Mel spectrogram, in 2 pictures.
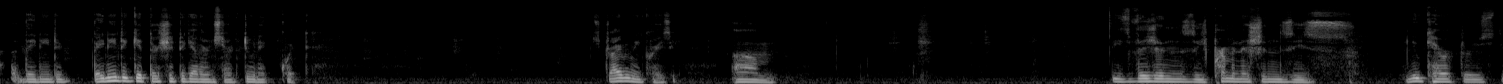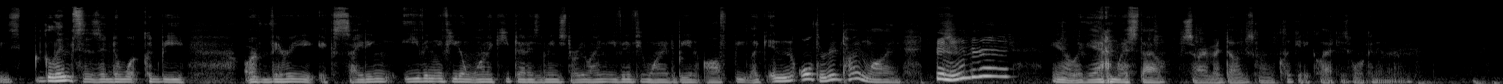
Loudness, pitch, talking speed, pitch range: -32 LUFS, 110 Hz, 155 wpm, 100-125 Hz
